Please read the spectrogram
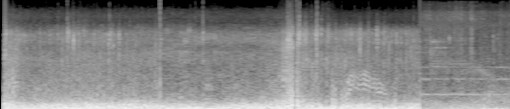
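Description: Heavy wind buffeting and tyre rumble on a mountain bike's helmet camera during a fast descent of a dirt trail. It stops abruptly about five seconds in, giving way to much quieter outdoor sound.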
